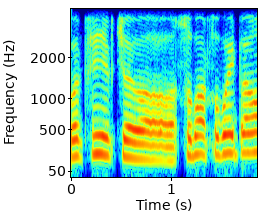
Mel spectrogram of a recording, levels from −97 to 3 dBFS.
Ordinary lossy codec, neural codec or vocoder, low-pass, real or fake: Opus, 32 kbps; autoencoder, 44.1 kHz, a latent of 192 numbers a frame, MeloTTS; 3.6 kHz; fake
